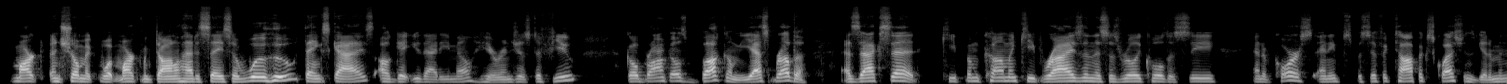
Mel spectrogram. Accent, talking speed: American, 215 wpm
